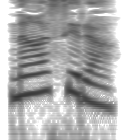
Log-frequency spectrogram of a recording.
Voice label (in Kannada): "ನಾಸೀರ", kannada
